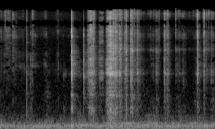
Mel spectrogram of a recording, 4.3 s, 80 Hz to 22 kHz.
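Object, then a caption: Glycerin soap bar scraped with a metal blade. A dry, translucent amber glycerin soap bar from 1978, held in the hand, is scraped with a metal blade that has a red handle, and curls of soap build up on the blade. The scraping gives short, bright, dry rasps and crackles over a steady low hum, with louder scrapes standing out near the middle of the clip.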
